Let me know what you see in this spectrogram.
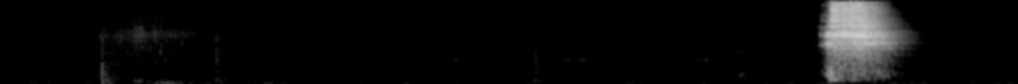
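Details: A few soft breaths and small sounds, then one sharp, loud sneeze in a quiet room.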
